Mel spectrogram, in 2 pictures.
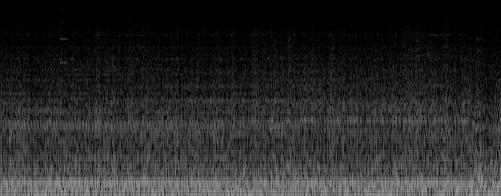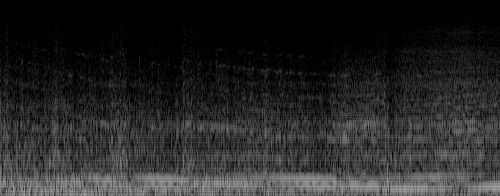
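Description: Race car engine in a racing video game lapping Daytona, a steady loud drone with shifting engine tones that climb and drop as gears change, continuous throughout with no voices.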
